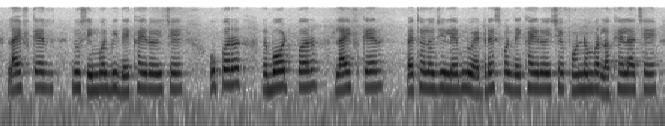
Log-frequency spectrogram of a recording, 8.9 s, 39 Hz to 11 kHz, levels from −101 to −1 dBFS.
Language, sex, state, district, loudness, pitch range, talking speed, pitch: Gujarati, female, Gujarat, Valsad, -16 LUFS, 205-220 Hz, 155 wpm, 210 Hz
